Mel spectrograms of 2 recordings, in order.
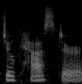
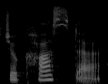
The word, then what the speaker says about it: Jocasta: I thought it was Jocasta, but I think it's Jocasta.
